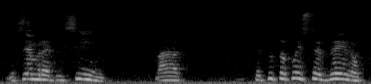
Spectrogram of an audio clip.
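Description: Woman as a tormented young gentleman prisoner, halting. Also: fairly high pitch, slightly rough, low-quality recording. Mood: anguished, despairing. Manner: halting, anguished. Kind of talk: dramatic literary reading. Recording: live reading over ambient noise.

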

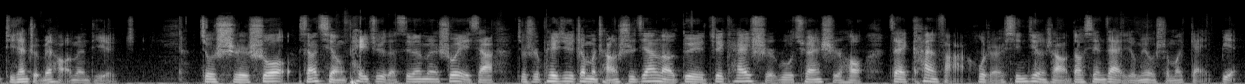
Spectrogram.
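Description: A man's voice: fairly low pitch, moderate pace. A man hosting a casual cast chat, bantering and asking questions in a jokey, teasing way. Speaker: host of a voice-actor cast chat.

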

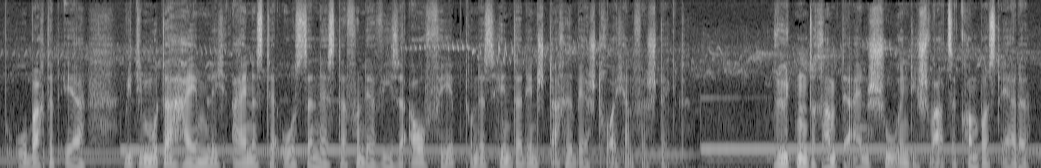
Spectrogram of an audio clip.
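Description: A man reading a children's story as its narrator, with an expressive storytelling delivery. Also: lowish voice.

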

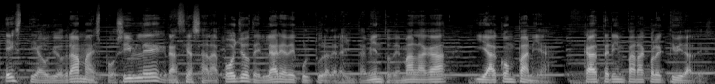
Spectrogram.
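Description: Male announcer, slightly low, animated scripted read over a clear music bed. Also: a little fast. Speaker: credits announcer. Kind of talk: scripted narration.

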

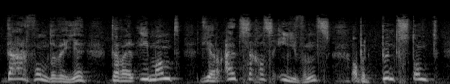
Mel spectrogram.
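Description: Earnest spaceship boss in old radio play, animated delivery, bit of tape hiss. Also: male voice, high-pitched, moderate pace. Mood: grave, explaining. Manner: decisive, earnest, explanatory. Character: resolute male space commander on a Mars expedition. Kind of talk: mid-20th-century Dutch radio play acting. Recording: hissy old radio drama recording.

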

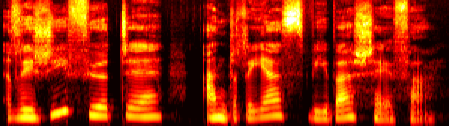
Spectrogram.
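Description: A woman's voice: fairly low pitch, slow pace, darkish tone, dry recording, clean studio sound. A woman hosting a podcast, giving conversational, reflective commentary and explaining things. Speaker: podcast host.

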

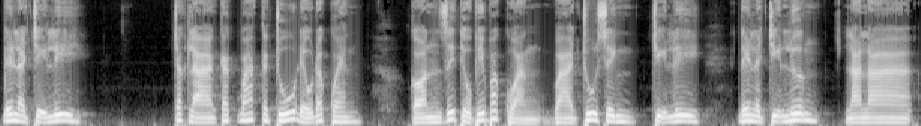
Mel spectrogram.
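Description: An officious, polite government deputy in an audiobook, read by a male narrator, formal in manner. The voice is mellow, mid-pitched and recorded very dry. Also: measured pace, no echo, lightly acted. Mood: eager, polite. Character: eager, officious male deputy director of a provincial department.

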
